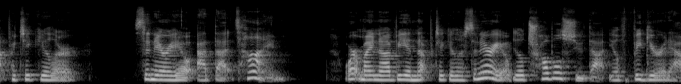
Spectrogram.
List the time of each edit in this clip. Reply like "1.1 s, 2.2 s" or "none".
5.1 s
